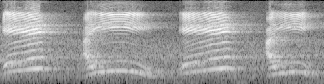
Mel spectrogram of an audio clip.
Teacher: कंठ और तालू ये कंठ और तालू दोनों से मिलकर बनता है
